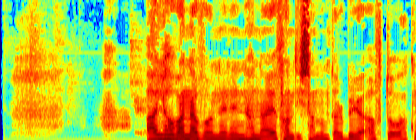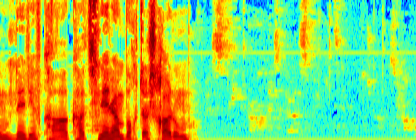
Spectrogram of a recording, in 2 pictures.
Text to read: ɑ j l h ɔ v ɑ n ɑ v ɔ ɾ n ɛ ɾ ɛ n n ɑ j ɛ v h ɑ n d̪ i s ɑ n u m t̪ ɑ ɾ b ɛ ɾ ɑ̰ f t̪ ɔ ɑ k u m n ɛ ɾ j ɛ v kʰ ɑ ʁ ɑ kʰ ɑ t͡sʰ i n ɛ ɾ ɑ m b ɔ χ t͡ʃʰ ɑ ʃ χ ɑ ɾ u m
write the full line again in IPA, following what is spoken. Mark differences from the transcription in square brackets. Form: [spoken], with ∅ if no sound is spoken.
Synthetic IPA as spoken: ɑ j l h ɔ v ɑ n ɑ v ɔ ɾ n ɛ ɾ ɛ n n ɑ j ɛ v h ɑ n d̪ i s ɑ n u m t̪ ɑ ɾ b ɛ ɾ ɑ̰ f t̪ ɔ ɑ k u m n ɛ ɾ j ɛ v kʰ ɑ ʁ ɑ kʰ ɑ t͡sʰ i n ɛ ɾ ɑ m b ɔ χ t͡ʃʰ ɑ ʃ χ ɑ ɾ u m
